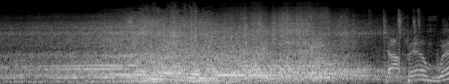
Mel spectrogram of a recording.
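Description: Roaring drag racing engines at a bracket event, including an Oldsmobile, build into a loud sustained launch down the strip, with a track announcer talking over it before the noise fades.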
